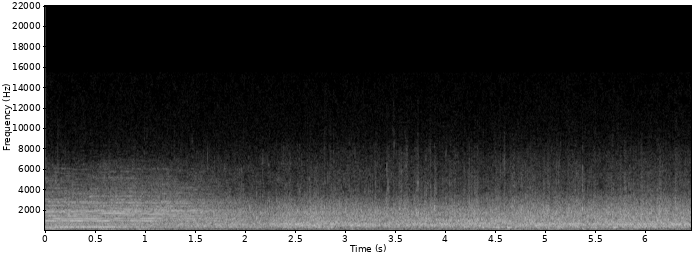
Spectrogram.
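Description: Film-song music ends about a second in, giving way to a steady, loud crowd noise with no tune.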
